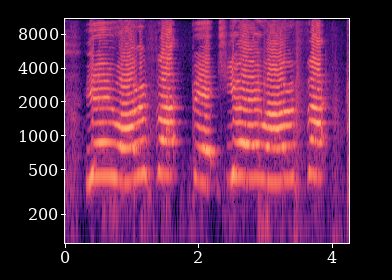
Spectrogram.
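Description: A young girl singing loudly in a high, sing-song voice: about five held phrases with short breaks between them.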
